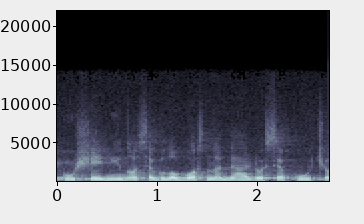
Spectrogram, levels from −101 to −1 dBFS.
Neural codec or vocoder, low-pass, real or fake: none; 14.4 kHz; real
